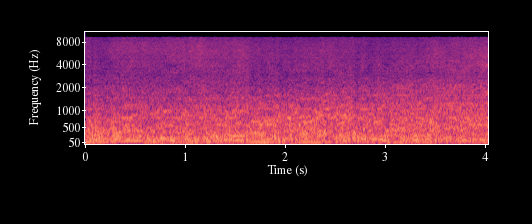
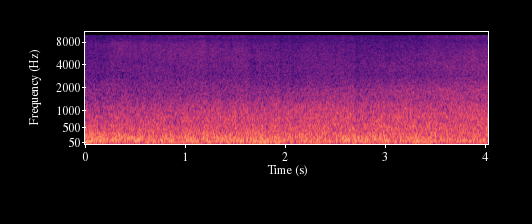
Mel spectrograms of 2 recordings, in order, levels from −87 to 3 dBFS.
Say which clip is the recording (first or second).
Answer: second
